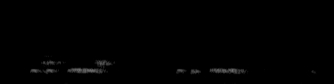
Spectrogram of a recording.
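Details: Faraway spotted dove in the 'thổ' style, cooing 'thúc gù' as a lure. Two soft phrases of low, hollow coos, each a couple of short notes then a longer one, over steady background hiss.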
